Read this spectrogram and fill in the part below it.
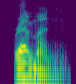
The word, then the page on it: reman: American English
